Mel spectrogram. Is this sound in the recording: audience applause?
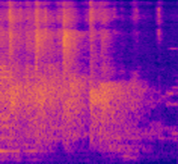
yes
